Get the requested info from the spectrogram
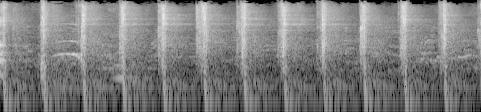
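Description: Drum kit keeping a steady beat of about two strikes a second as a song's intro, with a short shout about a second in. The full band comes in at the very end.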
